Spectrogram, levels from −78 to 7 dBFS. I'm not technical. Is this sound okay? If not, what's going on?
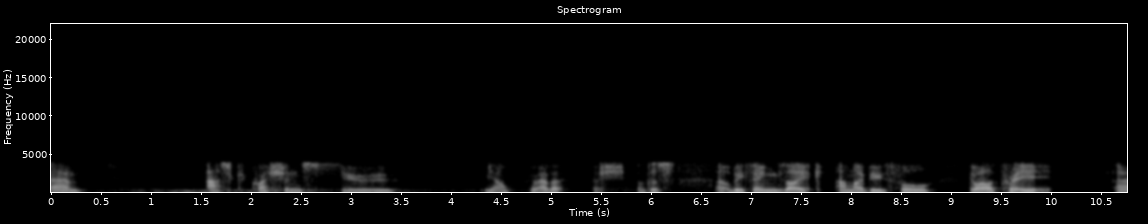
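No. The whole recording went through the G.729 codec, a phone-call compressor that rebuilds speech from a rough model of the voice and discards everything above 4 kHz. That is why the speech sounds muffled, slightly rough and a little artificial throughout.

There is also VoIP packet loss concealed by the speech codec: chunks of the call went missing, and the decoder filled each gap by stretching the last sound into a fading buzz or noise, leaving the voice weak or garbled for a moment afterwards. This happens at 2.68 to 3.18 s, from 5.05 to 5.94 s as a scattered series of dropouts, briefly at 7.52 to 7.62 s, and at 9.83 to 10.0 s.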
